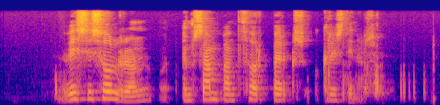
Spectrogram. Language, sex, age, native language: Icelandic, male, 14, Icelandic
